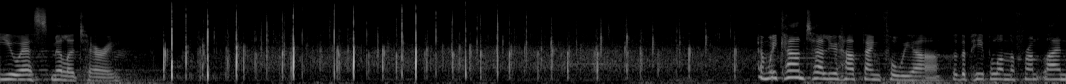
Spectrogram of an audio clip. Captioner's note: applause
